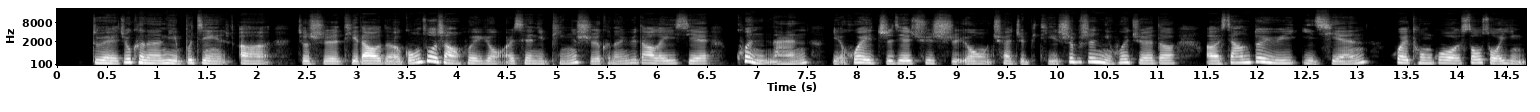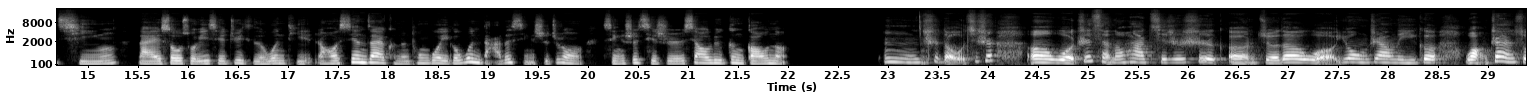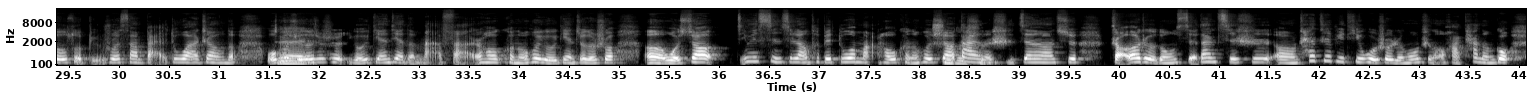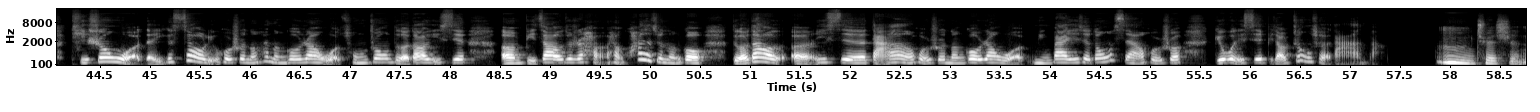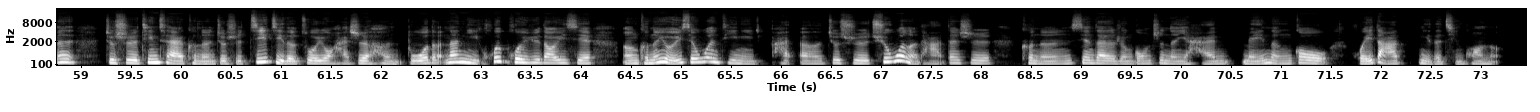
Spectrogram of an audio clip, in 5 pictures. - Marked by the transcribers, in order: other background noise
- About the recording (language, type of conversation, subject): Chinese, podcast, 你如何看待人工智能在日常生活中的应用？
